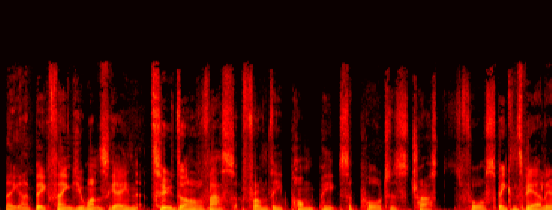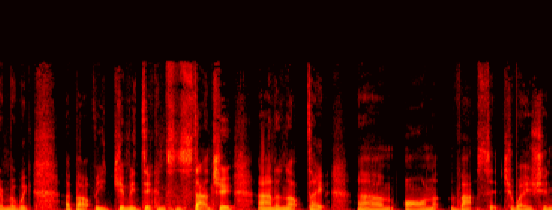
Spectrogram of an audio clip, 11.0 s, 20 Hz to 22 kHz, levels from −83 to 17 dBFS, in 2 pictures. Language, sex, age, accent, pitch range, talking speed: English, male, 30-49, British, 110-140 Hz, 185 wpm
